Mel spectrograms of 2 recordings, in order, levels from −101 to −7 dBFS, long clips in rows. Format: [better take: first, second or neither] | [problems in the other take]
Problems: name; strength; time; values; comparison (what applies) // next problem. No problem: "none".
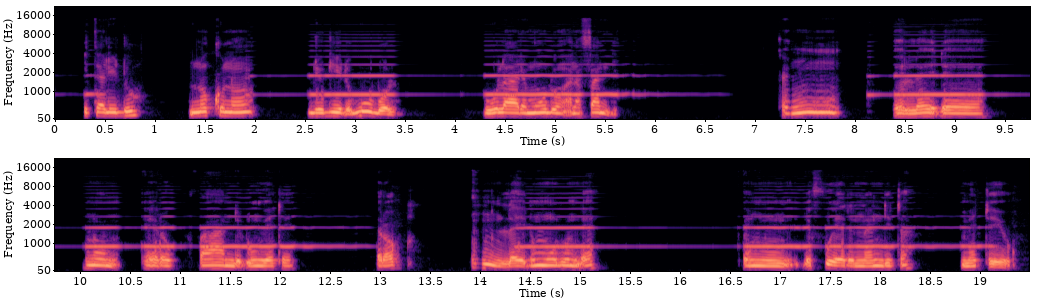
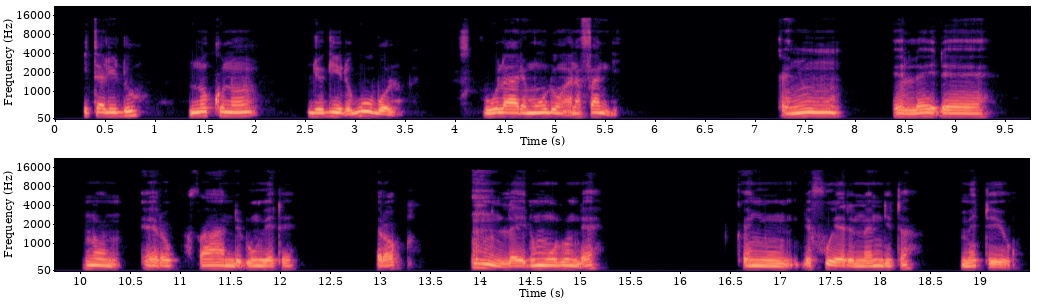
second | noise reduction (neural mask model RNNoise)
